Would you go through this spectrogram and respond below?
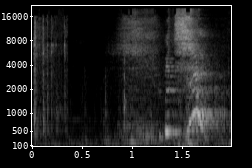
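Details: An adult (mother) gives a single loud, deliberately acted sneeze after a short indrawn breath in a small room, staged as a prank on children; sneeze.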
